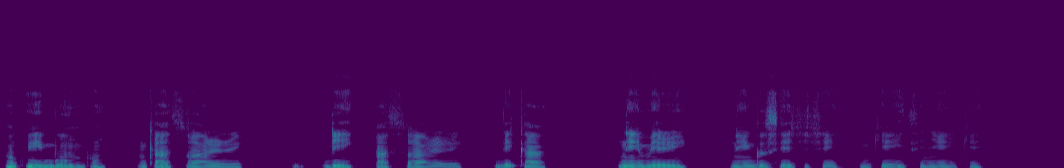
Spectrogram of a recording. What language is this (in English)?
Igbo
